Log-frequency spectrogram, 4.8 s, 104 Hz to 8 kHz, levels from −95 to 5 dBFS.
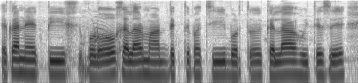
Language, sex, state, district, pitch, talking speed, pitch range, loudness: Bengali, male, Assam, Hailakandi, 155 Hz, 125 wpm, 155-165 Hz, -18 LUFS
